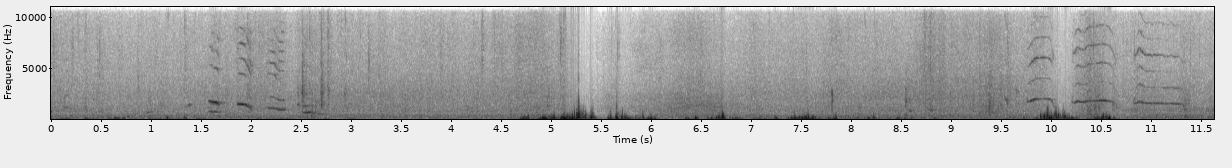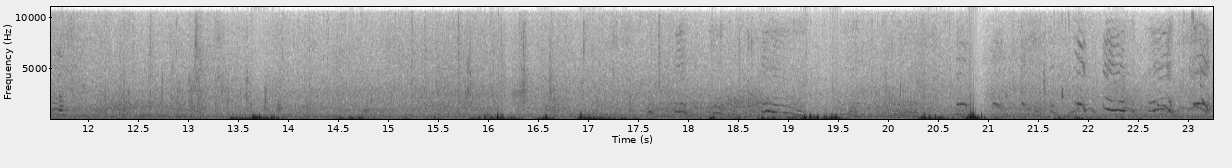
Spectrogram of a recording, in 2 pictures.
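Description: Puppies scuffle and paw at each other close by.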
